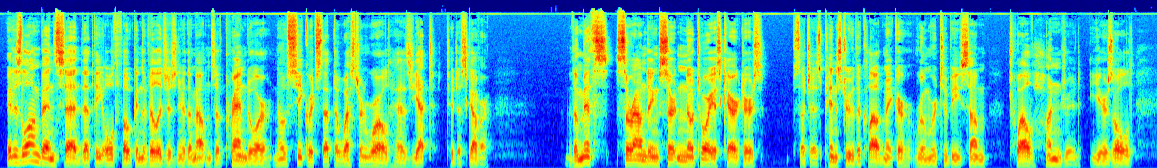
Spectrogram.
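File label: male English documentary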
